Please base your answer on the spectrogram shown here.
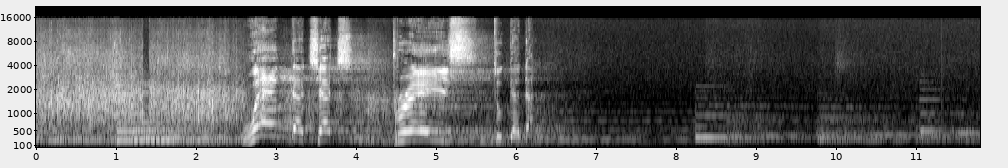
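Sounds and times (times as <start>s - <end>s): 
congregation clapping: 0.0s - 5.8s
speech: 2.6s - 6.4s.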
